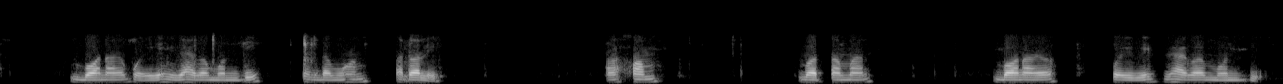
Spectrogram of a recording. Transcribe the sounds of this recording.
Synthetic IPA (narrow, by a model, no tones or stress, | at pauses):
bɔnaɹupoɹibexbibʱaɡɔɹmondi | sɔndɔmuɦun | kɔtɔlḭ | ɔxɔm | bɔɹt̪ɔman | bɔnaɹu | poɹibexbibʱaɡɔɹmondḭ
